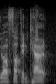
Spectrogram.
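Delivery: put-on Irish-accented speech. Doing the voice after being told to: Conor McGregor voice. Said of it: "There you go".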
